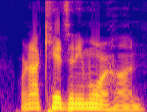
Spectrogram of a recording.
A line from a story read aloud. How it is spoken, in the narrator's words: Luke says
